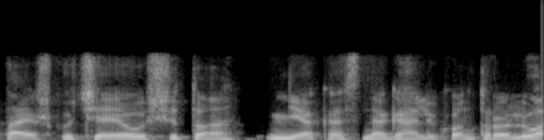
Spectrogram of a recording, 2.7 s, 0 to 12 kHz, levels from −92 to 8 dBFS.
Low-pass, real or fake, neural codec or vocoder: 7.2 kHz; real; none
